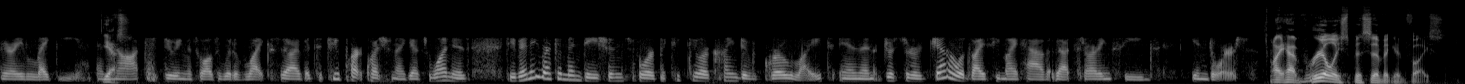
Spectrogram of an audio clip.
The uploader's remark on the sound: its a fabulous phone call question show!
